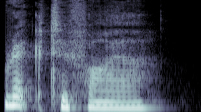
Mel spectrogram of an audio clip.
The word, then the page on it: rectifier: British English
